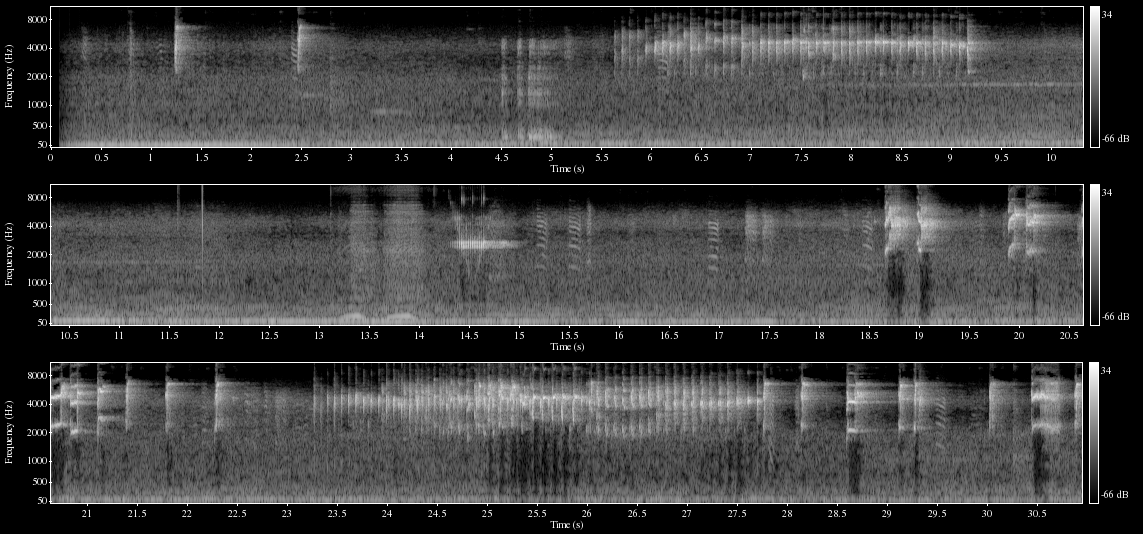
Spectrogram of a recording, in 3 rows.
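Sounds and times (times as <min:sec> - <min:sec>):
finches calling and singing: 0:05.6 - 0:09.4, 0:13.1 - 0:15.8, 0:16.4 - 0:30.9.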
